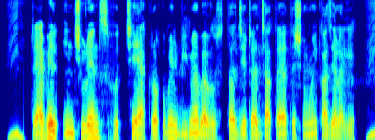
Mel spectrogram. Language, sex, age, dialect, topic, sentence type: Bengali, male, <18, Northern/Varendri, banking, statement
